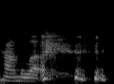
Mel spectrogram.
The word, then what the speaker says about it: Kamala: But I'm just saying, it's pronounced Kamala.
